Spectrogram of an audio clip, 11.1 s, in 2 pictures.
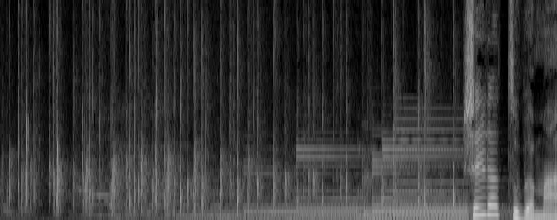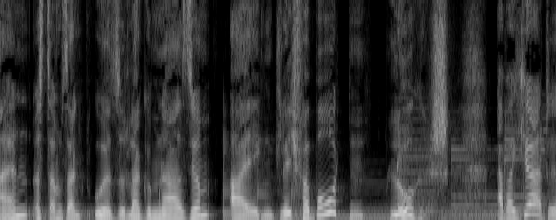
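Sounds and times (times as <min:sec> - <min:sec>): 
students clapping applause: 0:00.0 - 0:04.7
speech: 0:04.6 - 0:11.1.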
